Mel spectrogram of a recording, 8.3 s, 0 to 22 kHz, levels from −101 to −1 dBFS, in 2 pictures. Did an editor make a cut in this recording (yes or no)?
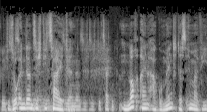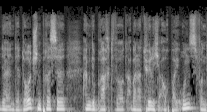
yes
